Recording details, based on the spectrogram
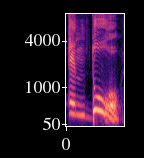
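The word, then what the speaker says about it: ἐνδύω: investidos, sino revestíos, que quiere decir, o se pronuncia en griego, endúo.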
